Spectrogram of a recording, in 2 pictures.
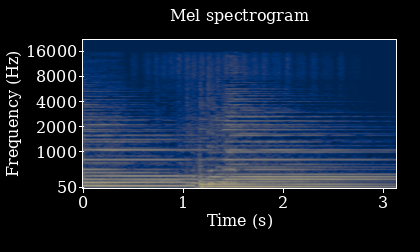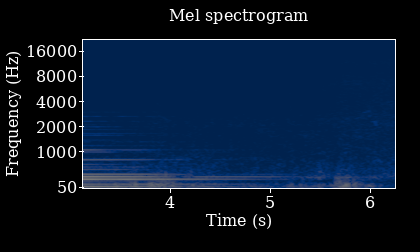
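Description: Background acoustic guitar music: a strummed chord at the start and another about a second in, each ringing on and fading away to near silence by about five seconds in.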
